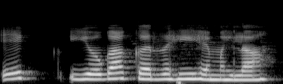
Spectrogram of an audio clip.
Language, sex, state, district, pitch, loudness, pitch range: Hindi, female, Jharkhand, Garhwa, 240 Hz, -12 LUFS, 230-255 Hz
